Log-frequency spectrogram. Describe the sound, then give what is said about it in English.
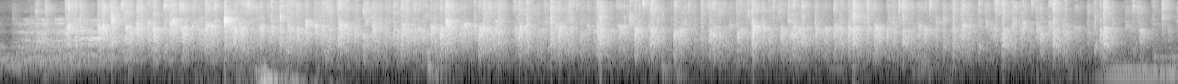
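An audience breaks into sustained applause, a dense, steady wash of many hands clapping at a fairly loud, even level for about twelve seconds, with no one speaking over it. “You have my explicit permission to start clapping.”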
